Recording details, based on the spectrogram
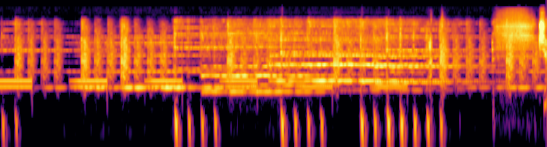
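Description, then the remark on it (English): Upbeat on-hold music from a customer service line: a synthesized tune with steady, punchy bass thumps under sustained chords and a bright melody, ending with a short noisy swoosh. “be sure to look up on YouTube when you're on hold with customer service and they drop this banger.”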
